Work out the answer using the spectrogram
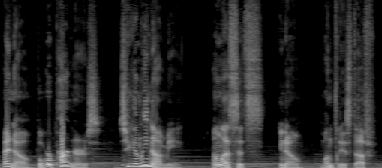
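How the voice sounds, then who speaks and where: Man reading as a teasing, animated young man. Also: medium pitch, normal speed, faint music behind. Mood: teasing concern. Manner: casual, blunt, teasing. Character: supportive, teasing young man, business partner and brother.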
